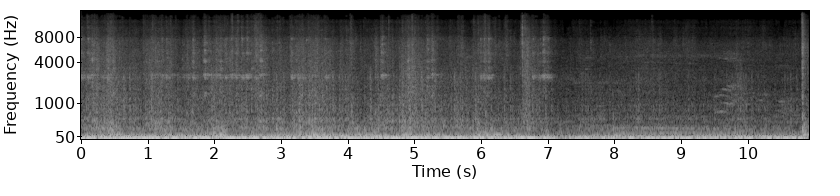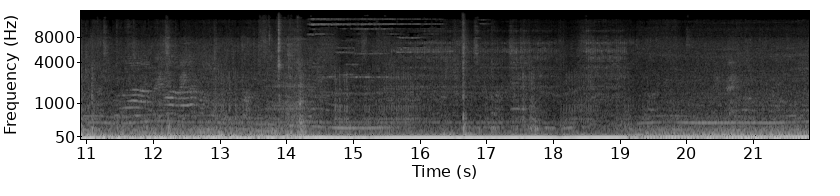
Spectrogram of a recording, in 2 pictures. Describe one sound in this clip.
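The bus rattles and clatters over the road.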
